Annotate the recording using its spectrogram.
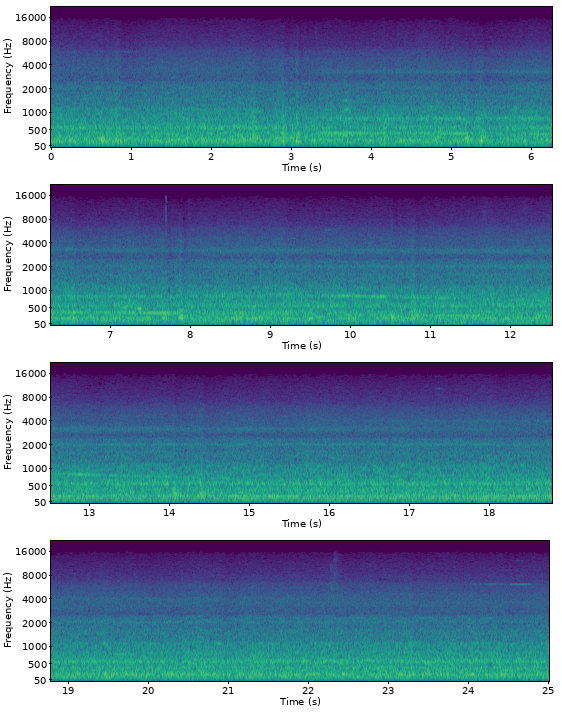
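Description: An electric train rumbles along the rails, heard from inside a carriage.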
